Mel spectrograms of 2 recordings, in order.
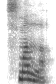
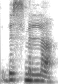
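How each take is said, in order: First: The phrase is shortened, dropping its opening syllable. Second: The phrase is said in full, every syllable kept.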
